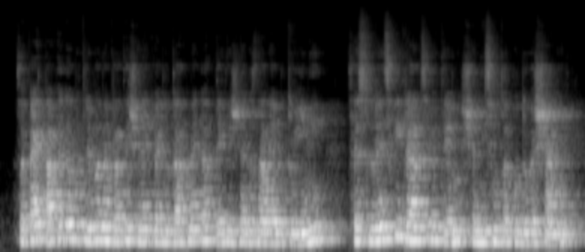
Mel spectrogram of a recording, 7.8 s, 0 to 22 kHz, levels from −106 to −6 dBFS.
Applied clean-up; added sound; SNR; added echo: none; none; none; reverberation time 2.0 s.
